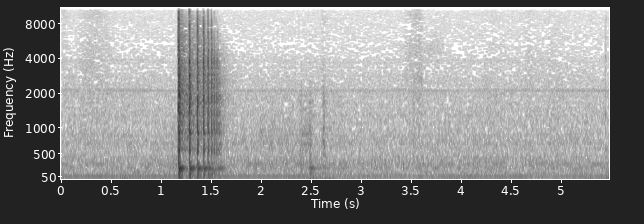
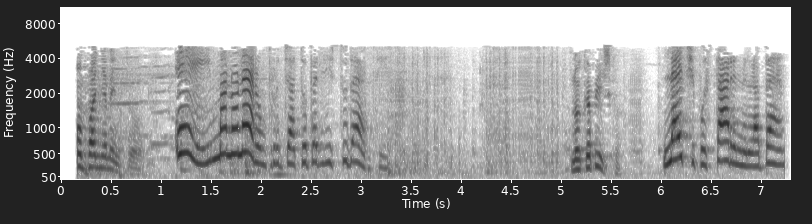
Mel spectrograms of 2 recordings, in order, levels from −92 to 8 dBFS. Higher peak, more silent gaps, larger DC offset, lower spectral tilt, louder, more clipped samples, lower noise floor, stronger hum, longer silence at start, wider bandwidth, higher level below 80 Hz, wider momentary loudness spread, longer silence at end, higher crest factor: about the same, 0 dBFS vs -2 dBFS; neither; neither; second, -2 dB/octave vs -6.5 dB/octave; about the same, -16 LUFS vs -18 LUFS; neither; about the same, -43 dBFS vs -45 dBFS; neither; first, 1.15 s vs 0.15 s; first, 11 kHz vs 5.4 kHz; first, -44 dBFS vs -54 dBFS; first, 29 LU vs 20 LU; first, 2.85 s vs 0.05 s; first, 26 dB vs 18 dB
